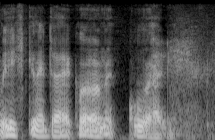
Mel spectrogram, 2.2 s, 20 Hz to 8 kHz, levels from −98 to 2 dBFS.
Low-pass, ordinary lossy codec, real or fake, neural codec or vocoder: 7.2 kHz; none; fake; codec, 44.1 kHz, 1.7 kbps, Pupu-Codec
